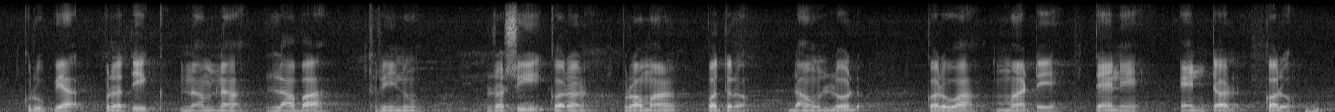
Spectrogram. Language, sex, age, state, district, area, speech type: Gujarati, male, 18-30, Gujarat, Aravalli, urban, read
